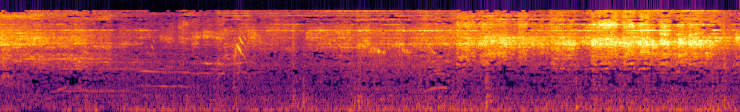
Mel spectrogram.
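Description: Train of passenger coaches rolling past on the track: a low rumble with uneven clatter from the wheels, growing louder in the second half, under a steady high hiss.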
